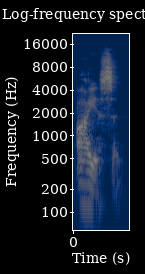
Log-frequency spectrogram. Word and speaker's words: Iason: a son named Jason in ancient Greek his name is more properly iason but Jason is the more commonly used pronunciation today Jason is going to be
